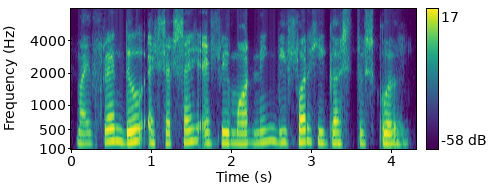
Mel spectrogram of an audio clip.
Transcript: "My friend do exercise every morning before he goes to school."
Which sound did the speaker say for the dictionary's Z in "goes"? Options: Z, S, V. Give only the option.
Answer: S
